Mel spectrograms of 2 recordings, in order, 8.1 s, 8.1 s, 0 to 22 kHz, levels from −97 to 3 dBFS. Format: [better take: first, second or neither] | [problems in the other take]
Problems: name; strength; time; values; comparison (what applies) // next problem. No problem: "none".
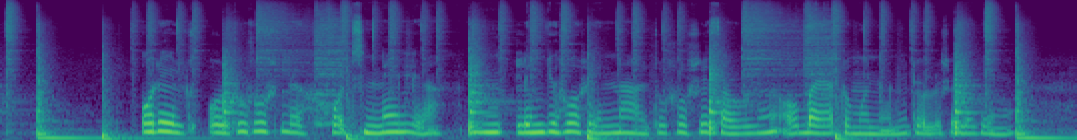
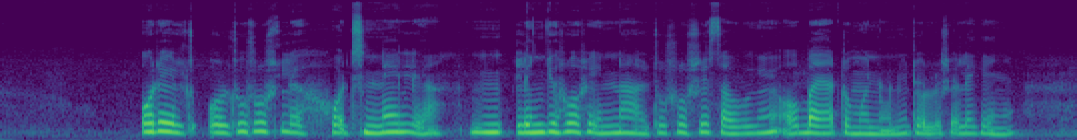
second | background sound (Drum kit); 7 dB below the speech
